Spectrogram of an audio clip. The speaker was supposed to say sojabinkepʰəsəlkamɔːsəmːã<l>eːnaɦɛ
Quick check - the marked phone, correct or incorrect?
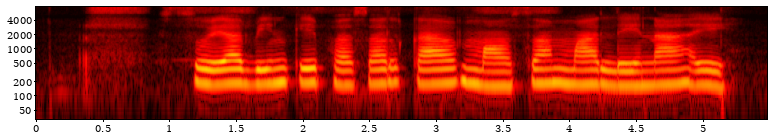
correct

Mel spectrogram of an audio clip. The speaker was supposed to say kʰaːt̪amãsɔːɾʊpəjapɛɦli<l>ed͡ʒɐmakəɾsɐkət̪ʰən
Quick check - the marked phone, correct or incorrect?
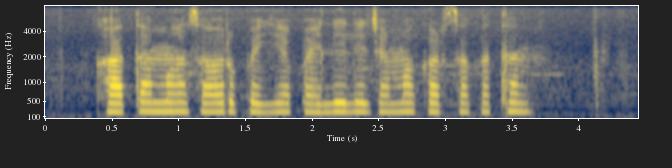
correct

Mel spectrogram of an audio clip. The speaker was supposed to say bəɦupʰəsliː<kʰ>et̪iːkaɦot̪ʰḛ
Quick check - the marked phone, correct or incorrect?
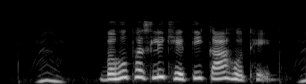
correct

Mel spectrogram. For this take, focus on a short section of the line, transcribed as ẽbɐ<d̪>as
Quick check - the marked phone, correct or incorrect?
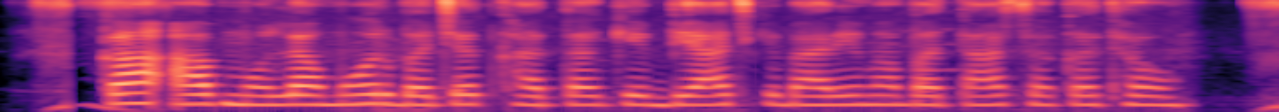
incorrect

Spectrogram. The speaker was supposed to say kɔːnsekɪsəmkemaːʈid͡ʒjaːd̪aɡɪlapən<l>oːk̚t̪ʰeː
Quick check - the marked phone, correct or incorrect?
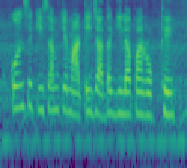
incorrect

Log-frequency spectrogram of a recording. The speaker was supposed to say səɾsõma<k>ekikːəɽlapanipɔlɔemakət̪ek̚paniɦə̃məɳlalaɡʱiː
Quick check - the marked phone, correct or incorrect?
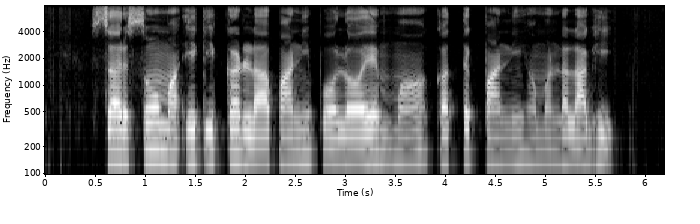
incorrect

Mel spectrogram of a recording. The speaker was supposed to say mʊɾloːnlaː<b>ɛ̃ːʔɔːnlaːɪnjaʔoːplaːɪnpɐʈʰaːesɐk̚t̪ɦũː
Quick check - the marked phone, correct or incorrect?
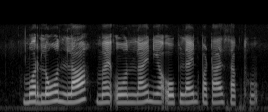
incorrect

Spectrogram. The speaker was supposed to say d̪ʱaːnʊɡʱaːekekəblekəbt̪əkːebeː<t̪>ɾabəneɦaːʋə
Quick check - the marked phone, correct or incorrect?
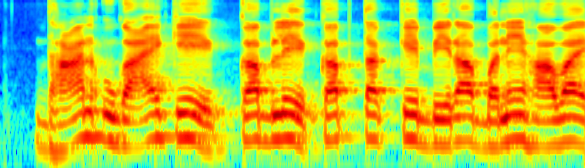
incorrect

